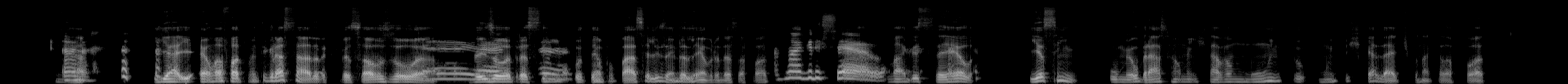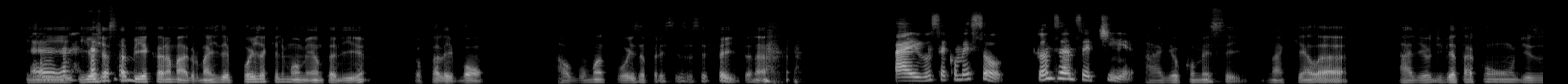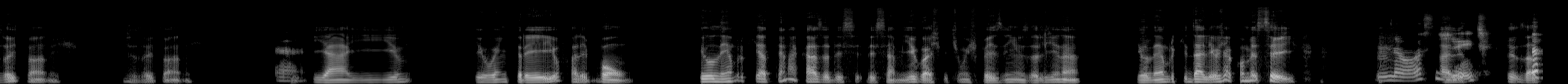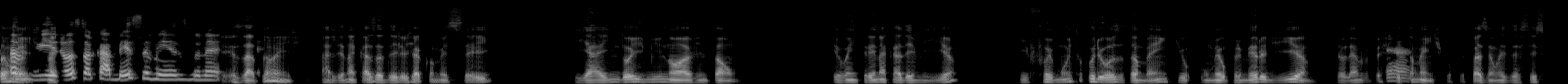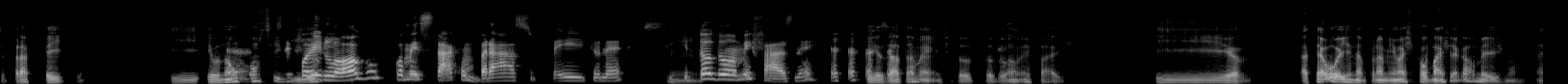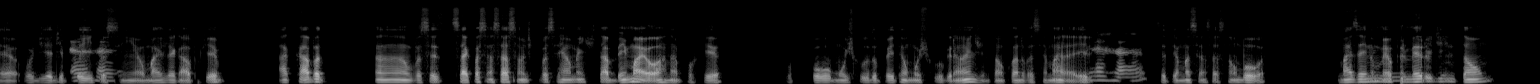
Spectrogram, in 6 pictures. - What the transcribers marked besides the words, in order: tapping; laugh; unintelligible speech; laugh; chuckle; laugh; laugh; laughing while speaking: "virou sua cabeça mesmo, né"; laugh; other background noise
- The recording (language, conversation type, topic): Portuguese, podcast, Qual é a história por trás do seu hobby favorito?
